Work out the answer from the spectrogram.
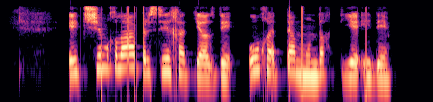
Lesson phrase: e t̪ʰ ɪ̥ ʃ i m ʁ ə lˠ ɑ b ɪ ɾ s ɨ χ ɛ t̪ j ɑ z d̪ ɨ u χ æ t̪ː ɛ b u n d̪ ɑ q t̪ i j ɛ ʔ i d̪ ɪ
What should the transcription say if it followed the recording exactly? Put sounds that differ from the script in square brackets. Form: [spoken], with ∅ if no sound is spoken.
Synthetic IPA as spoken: e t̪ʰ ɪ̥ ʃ i m ʁ ə lˠ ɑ b ɪ ɾ s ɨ χ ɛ t̪ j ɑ z d̪ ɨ u χ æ t̪ː ɛ [m] u n d̪ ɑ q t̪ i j ɛ ʔ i d̪ ɪ

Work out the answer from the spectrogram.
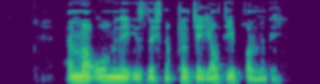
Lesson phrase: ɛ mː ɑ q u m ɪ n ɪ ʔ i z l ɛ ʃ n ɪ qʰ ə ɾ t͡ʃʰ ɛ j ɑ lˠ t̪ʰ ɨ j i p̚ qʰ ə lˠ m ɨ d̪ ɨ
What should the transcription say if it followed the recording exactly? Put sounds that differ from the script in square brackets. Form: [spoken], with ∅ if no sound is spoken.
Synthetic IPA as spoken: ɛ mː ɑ [ʔ] u m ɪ n ɪ ʔ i z l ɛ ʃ n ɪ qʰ ə [l] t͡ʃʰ ɛ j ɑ lˠ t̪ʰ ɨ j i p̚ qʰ [ɑ] lˠ m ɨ d̪ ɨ

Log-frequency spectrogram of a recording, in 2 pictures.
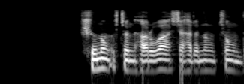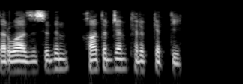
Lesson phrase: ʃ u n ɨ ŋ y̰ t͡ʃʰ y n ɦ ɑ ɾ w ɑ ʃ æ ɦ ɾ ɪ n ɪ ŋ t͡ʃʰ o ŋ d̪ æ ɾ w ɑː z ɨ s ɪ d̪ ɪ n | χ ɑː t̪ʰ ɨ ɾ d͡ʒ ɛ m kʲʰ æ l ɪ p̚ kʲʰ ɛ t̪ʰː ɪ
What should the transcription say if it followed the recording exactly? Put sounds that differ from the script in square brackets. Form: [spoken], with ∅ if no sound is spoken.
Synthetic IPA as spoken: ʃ u n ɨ ŋ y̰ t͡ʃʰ y n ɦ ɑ ɾ w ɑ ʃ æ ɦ ɾ ɪ n ɪ ŋ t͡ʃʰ o ŋ d̪ æ ɾ w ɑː z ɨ s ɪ d̪ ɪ n | χ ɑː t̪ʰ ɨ ɾ d͡ʒ ɛ m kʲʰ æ [ɾ] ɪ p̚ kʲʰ ɛ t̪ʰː ɪ

